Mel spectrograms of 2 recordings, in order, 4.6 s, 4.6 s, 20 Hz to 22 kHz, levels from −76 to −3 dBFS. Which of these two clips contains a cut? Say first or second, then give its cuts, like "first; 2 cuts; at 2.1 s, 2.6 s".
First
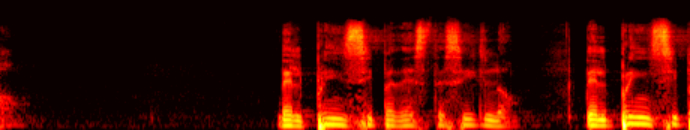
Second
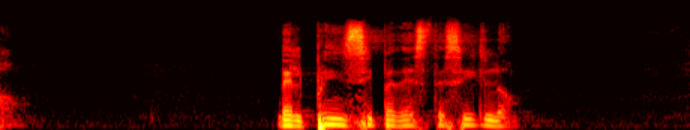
first; 1 cut; at 3.6 s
